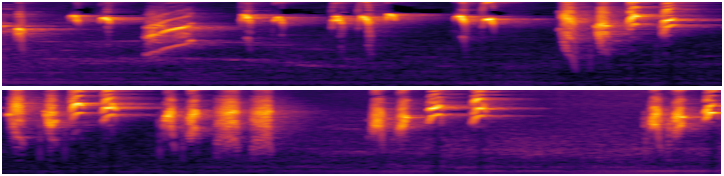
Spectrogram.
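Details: Long-tailed shrike (cendet, pentet) in vigorous 'gacor emosi' song: it opens with slurred whistles, including one falling note, then shifts into dense, rapid sharp chirps and harsh notes in quick groups.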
